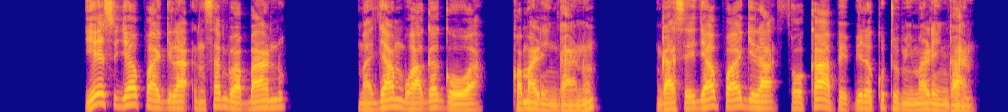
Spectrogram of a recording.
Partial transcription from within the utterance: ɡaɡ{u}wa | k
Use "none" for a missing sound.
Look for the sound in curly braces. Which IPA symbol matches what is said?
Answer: ɔ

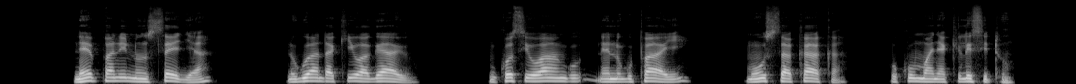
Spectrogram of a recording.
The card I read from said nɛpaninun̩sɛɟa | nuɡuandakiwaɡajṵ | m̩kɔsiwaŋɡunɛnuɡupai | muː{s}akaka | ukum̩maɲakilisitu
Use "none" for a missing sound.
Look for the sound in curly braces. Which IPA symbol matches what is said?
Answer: s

